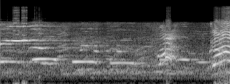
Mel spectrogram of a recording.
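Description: Several young voices chattering and calling out over one another, with a rising shout near the end.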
